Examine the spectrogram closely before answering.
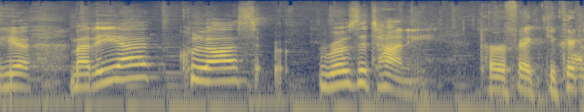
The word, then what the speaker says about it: Marija: so I'm going to say it right here, Marija I Rositani.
